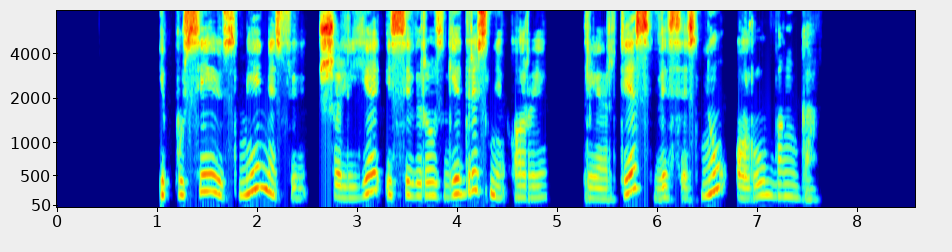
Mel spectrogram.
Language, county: Lithuanian, Vilnius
